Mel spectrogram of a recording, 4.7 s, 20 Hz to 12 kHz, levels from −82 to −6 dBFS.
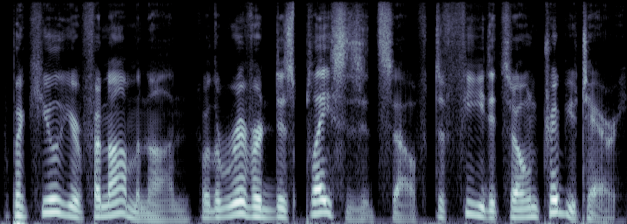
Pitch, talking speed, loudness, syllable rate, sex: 120 Hz, 165 wpm, -20 LUFS, 5.5 syllables/s, male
